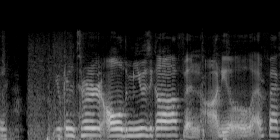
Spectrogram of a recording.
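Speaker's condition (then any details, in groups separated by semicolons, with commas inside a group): Cerebral palsy; limbs affected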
